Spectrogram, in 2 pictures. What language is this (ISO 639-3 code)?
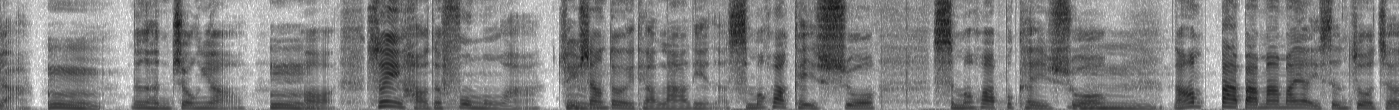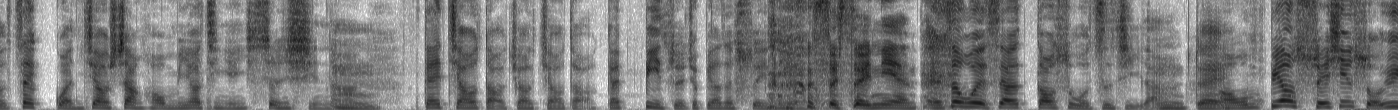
zho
